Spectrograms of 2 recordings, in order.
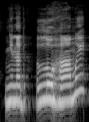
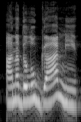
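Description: First: The g is a soft, breathy h-like sound. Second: The g is a hard, stopped g sound. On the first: The speaker calls it wrong. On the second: The speaker calls it right.

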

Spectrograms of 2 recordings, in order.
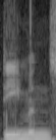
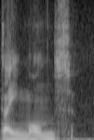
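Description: First: The first syllable sounds like 'dee'. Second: The first syllable sounds like 'day'. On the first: This is what the speaker thinks is the usual pronunciation. "but I think it's pronounced Demons" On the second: This is the speaker's own habitual pronunciation. "That's how I pronounce it"

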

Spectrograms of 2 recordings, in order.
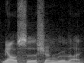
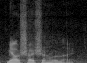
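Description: First: The second syllable is pronounced si. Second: The second syllable is pronounced shai. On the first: "Some people will recite it si" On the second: "Shai is the Manchurian dialect pronunciation"

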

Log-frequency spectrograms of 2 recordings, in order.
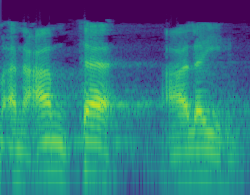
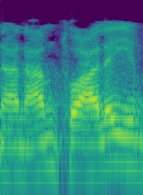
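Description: First: The verb ends with an 'a' vowel. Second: The verb ends with a 'u' vowel. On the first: The speaker is addressing God. The speaker calls it right. "فلا بد يفتح" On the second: The speaker is talking about himself. The speaker calls it wrong. "أنت بتتكلم على نفسك"

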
